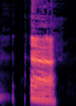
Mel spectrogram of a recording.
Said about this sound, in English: Ooh, big yawn from the life coach. It's getting late for this one.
